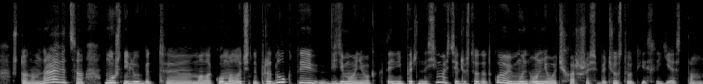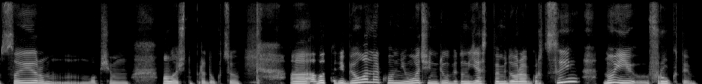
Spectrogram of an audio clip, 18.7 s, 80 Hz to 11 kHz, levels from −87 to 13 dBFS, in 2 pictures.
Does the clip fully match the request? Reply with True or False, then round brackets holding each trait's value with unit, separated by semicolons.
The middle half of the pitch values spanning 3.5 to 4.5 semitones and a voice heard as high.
True (4.1 semitones; 220 Hz)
